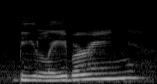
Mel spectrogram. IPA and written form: bɪˈleɪbərɪŋ (belabouring)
